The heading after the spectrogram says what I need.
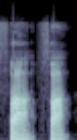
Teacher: اوپر والے دانت کا جو کنارہ ہے وہ نیچے والے ہونٹوں کے تر حصے کے ساتھ جب لگے گا پھر یہ فا ادا ہوگا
